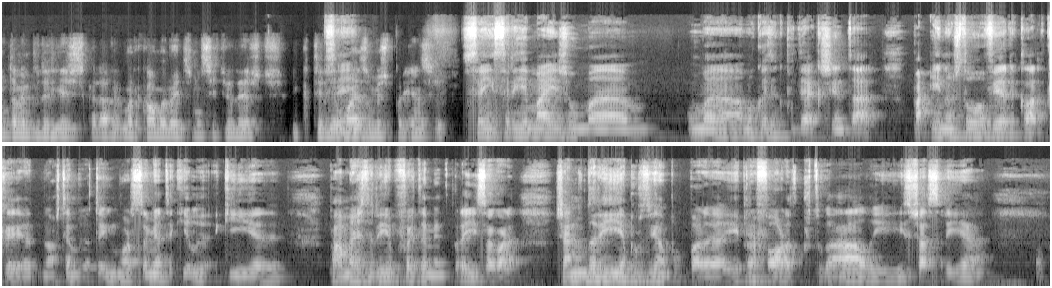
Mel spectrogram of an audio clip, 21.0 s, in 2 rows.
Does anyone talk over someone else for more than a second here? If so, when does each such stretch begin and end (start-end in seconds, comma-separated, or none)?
none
